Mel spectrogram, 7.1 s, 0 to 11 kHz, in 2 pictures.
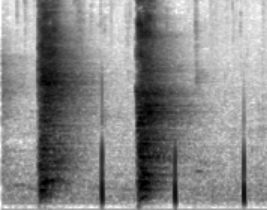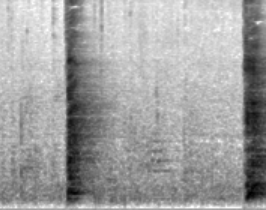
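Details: Yorkie dog with a vet-diagnosed partially collapsed trachea and a persistent cough gives repeated harsh, honking coughs, typical of tracheal collapse; recorded December 2010 to show the vet. The dog also has liver problems.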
